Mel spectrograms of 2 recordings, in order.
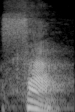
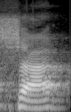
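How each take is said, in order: First: The letter starts with a plain 's' sound. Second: The letter starts with a 'sh' sound. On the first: The speaker calls it wrong. "Jangan sampai anak keliru membaca" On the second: The speaker calls it right. "Yang seharusnya Sya"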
